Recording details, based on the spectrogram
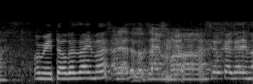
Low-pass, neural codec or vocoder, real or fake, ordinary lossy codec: none; codec, 16 kHz, 4 kbps, X-Codec, WavLM features, trained on Multilingual LibriSpeech; fake; none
